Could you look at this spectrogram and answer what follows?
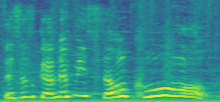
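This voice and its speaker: A woman playing an excitable, friendly young monster child in an audio drama, with an enthusiastic, slangy way of talking. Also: very high voice, slow pace, gravelly, soft background music, full character voice. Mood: excited.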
